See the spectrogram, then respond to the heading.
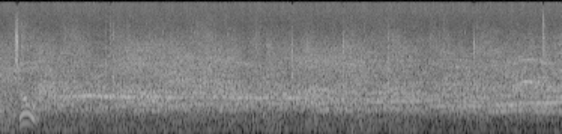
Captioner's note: audience cheering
